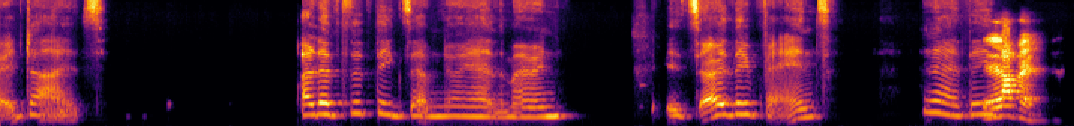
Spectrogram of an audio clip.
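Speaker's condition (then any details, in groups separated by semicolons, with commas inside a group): Friedreich's ataxia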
